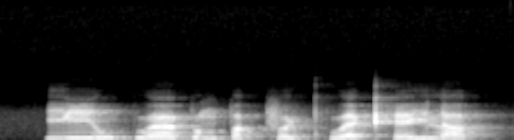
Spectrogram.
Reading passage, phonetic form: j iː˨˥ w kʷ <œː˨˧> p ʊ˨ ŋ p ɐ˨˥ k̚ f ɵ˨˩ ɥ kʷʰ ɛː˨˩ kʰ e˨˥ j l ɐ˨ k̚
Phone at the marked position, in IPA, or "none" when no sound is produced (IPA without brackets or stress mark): œː˨˥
